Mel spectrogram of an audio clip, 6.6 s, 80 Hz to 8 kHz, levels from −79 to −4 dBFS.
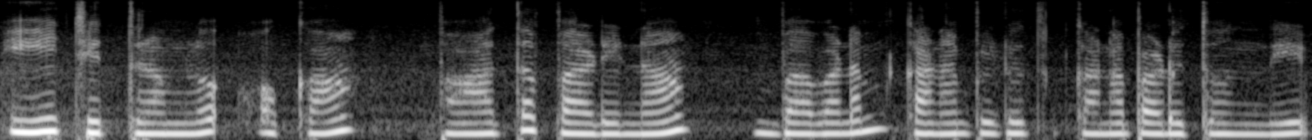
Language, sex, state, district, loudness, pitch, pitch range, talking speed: Telugu, female, Andhra Pradesh, Sri Satya Sai, -17 LUFS, 225 Hz, 220-250 Hz, 55 wpm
